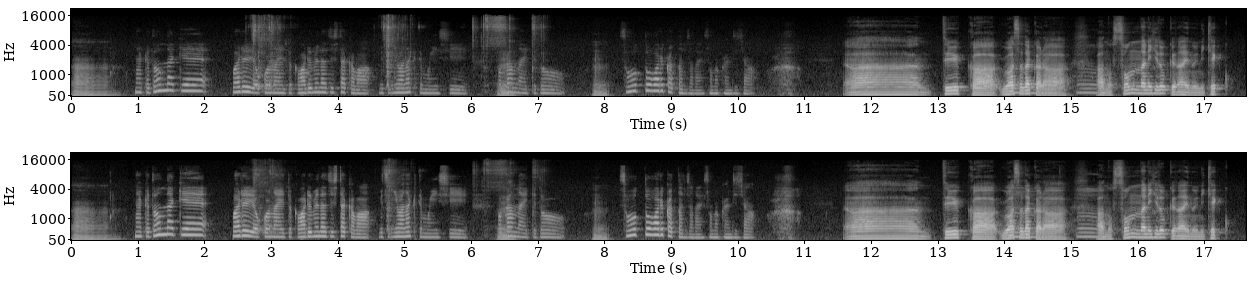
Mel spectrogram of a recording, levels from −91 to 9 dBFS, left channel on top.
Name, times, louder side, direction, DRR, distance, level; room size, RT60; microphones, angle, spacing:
voice 1, 0.0-0.6 6.4-6.6 7.8-8.1 11.6-17.4, equal, ahead, 12 dB, 0.4 m, -22 dB
voice 2, 1.0-2.1 2.4-6.2 6.5-7.4 8.3-10.2 10.5-10.9 14.0-14.7 15.1-15.6, right 4 dB, 65° right, 16 dB, 0.6 m, -29 dB
sound 1, 2.6-3.3 4.5-5.2 6.0-6.7 6.9-7.2, left 5 dB, 90° left, 2.6 m, -39 dB
9.9 x 6.0 x 8.5 m, 0.43 s
head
